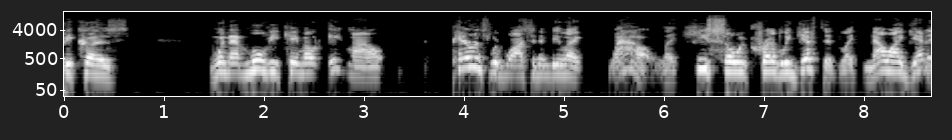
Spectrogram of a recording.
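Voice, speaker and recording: A man's high-pitched voice at a moderate pace, with lively intonation and a dry, close sound with no echo. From Canada (Sarnia, Ontario). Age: 40s. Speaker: hip-hop artist. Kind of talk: interview.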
